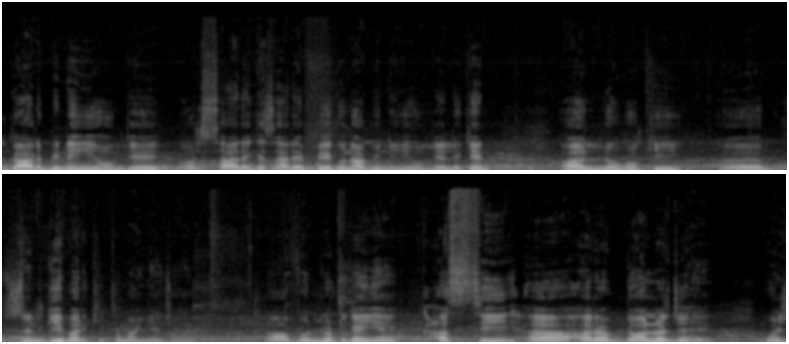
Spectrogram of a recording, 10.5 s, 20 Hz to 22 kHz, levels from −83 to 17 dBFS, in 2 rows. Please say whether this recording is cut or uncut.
cut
